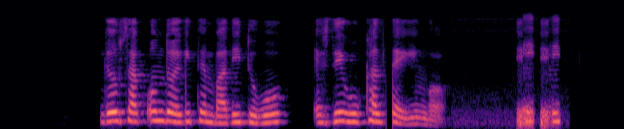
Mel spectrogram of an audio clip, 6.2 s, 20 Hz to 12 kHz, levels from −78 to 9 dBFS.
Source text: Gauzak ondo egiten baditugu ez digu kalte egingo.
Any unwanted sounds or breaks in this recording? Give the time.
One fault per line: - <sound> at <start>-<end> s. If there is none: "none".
- dropout at 3.9-3.9 s
- laugh at 5.2-5.6 s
